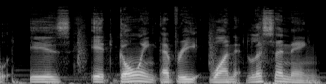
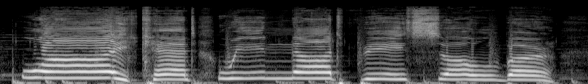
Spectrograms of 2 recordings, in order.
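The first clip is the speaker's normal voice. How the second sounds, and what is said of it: Awful impression of a singer. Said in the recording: “my awful Tool impression”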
